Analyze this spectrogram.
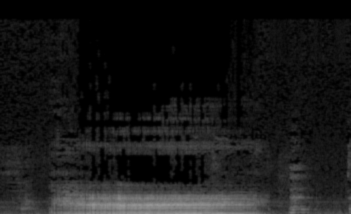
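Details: Bulldog puppy indoors making funny gremlin-like noises: a sustained rumbling, throaty growl about two seconds long with dense rapid pulsing, starting abruptly and fading out, followed by a faint short sound.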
